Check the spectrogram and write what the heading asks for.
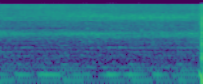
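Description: Steady low hiss with a faint low hum underneath, an even background noise in a room with no distinct event.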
